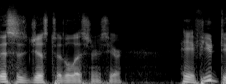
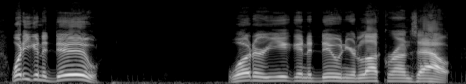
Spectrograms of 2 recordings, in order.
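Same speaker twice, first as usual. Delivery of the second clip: loud, high Southern preacher sermon voice; 7 semitones higher, 7 dB louder than usual. In a roadside assistance pitch, speaker switches back to the southern preacher voice. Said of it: "I'm back at the Southern preacher".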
